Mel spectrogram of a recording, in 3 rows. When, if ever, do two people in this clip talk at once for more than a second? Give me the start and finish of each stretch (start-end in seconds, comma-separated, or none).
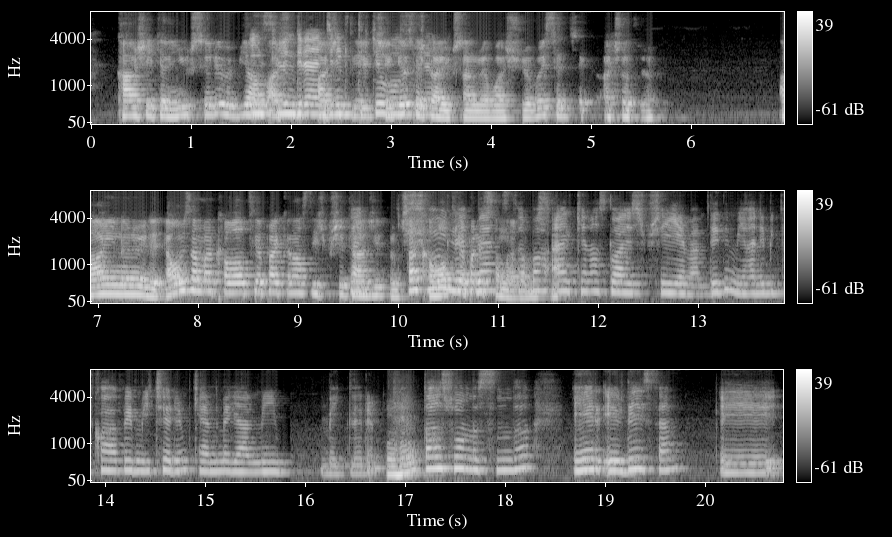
1.6-3.5, 10.0-11.4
